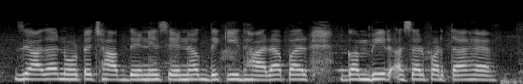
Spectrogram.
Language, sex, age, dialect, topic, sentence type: Hindi, female, 18-24, Marwari Dhudhari, banking, statement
